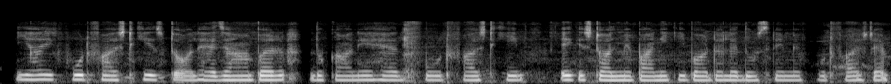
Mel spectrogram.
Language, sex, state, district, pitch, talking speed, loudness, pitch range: Hindi, female, Bihar, Katihar, 200 Hz, 175 wpm, -16 LUFS, 195-205 Hz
